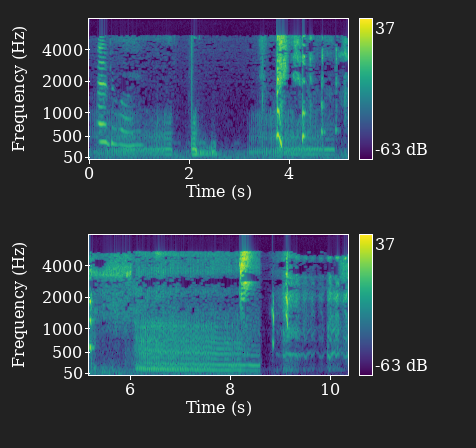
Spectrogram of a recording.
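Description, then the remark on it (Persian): A small chihuahua dog growls in low, rumbling stretches broken by high, thin whimpers and whines, loud, with short pauses between bursts. “این چواوا خیلی باحال.”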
